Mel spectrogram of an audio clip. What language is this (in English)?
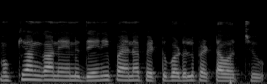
Telugu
